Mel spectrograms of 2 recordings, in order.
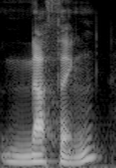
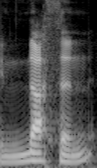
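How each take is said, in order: First: The word ends with a full 'ing' sound. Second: The word ends with a clipped 'nuthin' sound. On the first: "instead of nothing" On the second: "very informal instead of nothing"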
